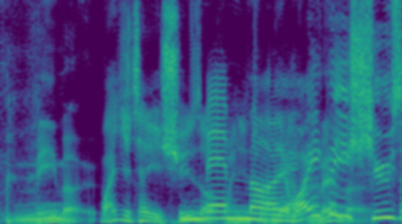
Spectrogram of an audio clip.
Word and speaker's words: Nemo: I've got to talk fucking cool and hip Memo, like you motherfuckers. twat. It's memo. Memo. No one says memo. Me- Finding Memo. It's the fucking... What is rhymes with happening? Nemo.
